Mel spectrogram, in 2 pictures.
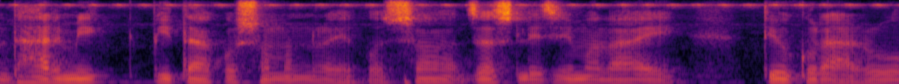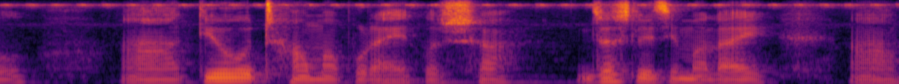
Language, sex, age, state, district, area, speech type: Nepali, male, 45-60, West Bengal, Kalimpong, rural, spontaneous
